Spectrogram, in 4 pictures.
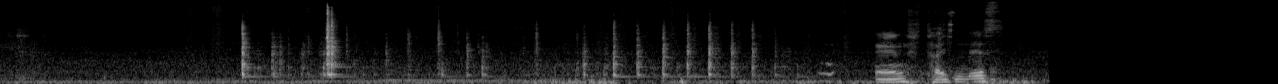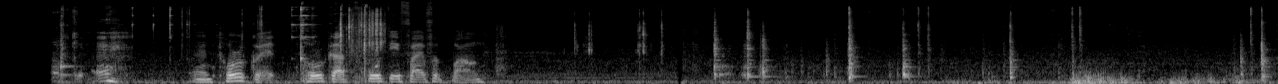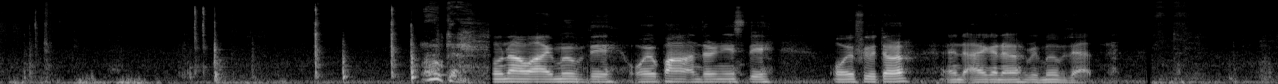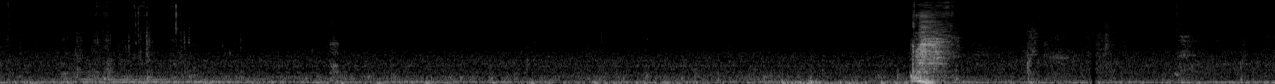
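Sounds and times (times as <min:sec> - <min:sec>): tools clicking and scraping: 0:02.0 - 0:08.4, 0:13.3 - 0:17.0, 0:17.7 - 0:23.8, 0:27.4 - 0:29.8, 0:37.1 - 0:45.0.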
